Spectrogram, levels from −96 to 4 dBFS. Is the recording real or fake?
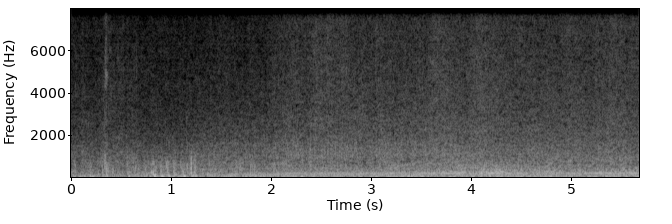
fake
